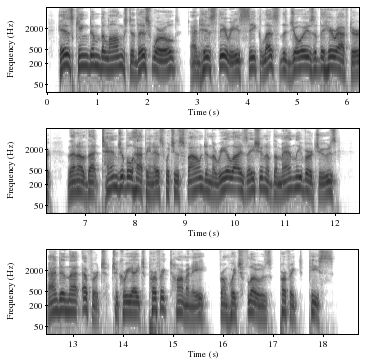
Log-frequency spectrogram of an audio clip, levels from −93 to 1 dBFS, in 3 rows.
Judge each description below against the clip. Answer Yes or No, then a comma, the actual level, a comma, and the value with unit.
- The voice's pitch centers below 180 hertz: Yes, low, 135 Hz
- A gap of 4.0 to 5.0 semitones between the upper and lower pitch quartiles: Yes, average, 4.7 semitones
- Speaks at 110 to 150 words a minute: Yes, average, 140 wpm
